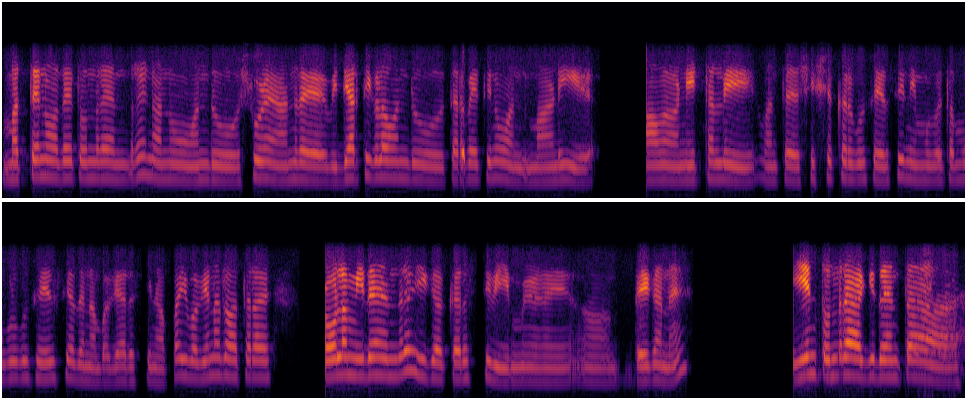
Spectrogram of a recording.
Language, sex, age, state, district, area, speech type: Kannada, female, 30-45, Karnataka, Chikkaballapur, urban, conversation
